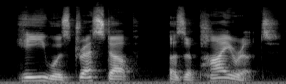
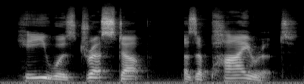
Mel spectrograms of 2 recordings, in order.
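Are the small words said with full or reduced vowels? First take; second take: reduced; reduced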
